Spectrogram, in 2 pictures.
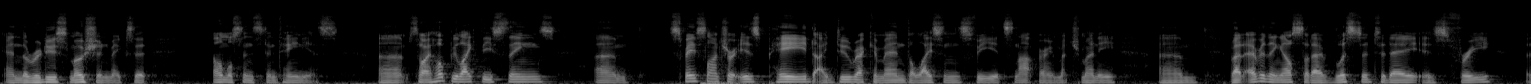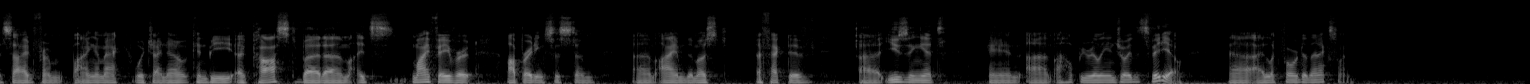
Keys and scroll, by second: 26.4-28.1 typing, 30.1-30.6 typing.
